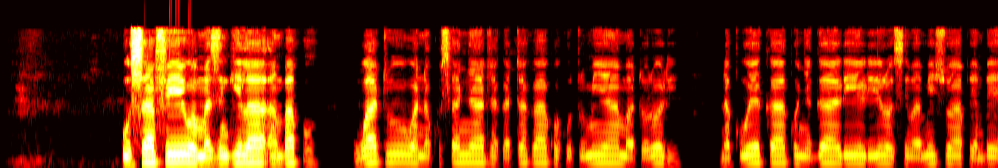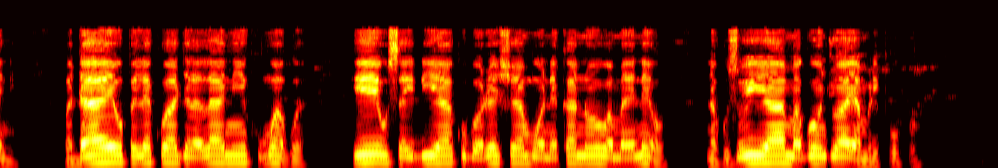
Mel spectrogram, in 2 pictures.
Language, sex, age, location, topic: Swahili, male, 25-35, Dar es Salaam, government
